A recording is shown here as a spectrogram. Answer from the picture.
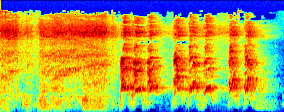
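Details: Poodle going wild with excitement at a remote control car: after about two seconds of whirring, rattling motor noise, a string of five sharp, loud, mid-pitched barks in quick succession.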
